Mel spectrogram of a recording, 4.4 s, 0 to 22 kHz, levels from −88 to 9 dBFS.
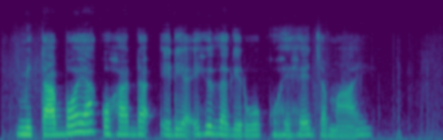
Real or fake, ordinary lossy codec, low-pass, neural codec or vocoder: real; none; 19.8 kHz; none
